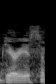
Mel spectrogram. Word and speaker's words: Darius: That very night, Belshazzar, king of the Chaldeans, was slain, and Darius, and I usually call him Darius, because when I used to call him Darius, somebody said, no, the proper pronunciation, non-Western, is Darius.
